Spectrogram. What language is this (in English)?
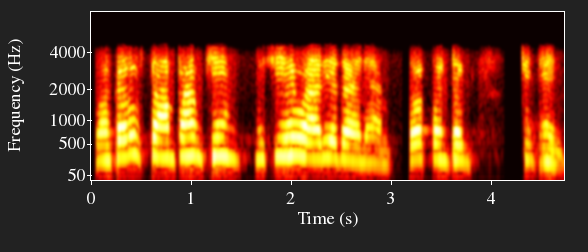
Kashmiri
